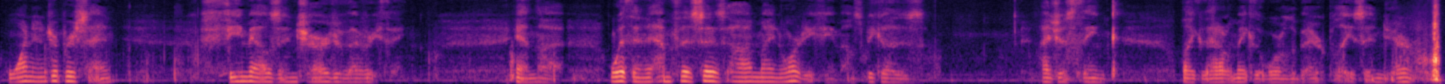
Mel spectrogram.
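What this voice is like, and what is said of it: Strained, fading hoarse voice. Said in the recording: “I gotta get a drink of water and start over, because I'm totally losing my voice here for this intro.”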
